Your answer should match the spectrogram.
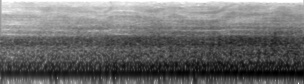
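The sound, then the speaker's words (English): A car drives by, its low engine rumble and road noise steadily growing louder over a few seconds, with no one speaking. “Hold on, there's a car coming.”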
